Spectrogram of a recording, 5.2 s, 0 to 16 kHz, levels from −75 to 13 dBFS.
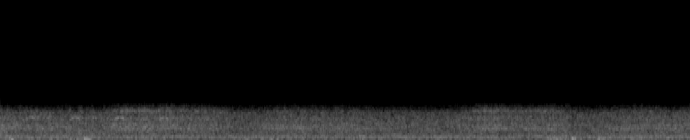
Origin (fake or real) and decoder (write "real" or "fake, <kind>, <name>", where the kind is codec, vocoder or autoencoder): real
